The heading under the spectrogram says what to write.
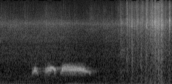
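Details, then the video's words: Spotted dove kept in Ba Vi, Hanoi, Vietnam, calling as a sign of readiness to pair: a brief low cooing phrase, a short note followed by a longer drawn-out coo, with faint rustling afterwards. "Dấu hiệu để ghép chim cu gáy"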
